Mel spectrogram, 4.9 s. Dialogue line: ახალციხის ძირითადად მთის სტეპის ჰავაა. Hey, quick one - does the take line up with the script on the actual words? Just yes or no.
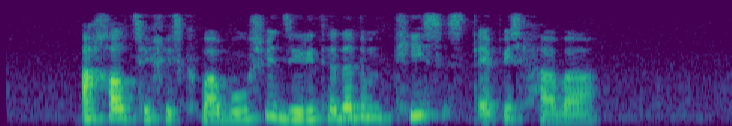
no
